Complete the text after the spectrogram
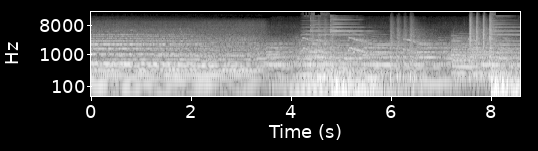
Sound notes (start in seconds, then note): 4.2 bells ring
